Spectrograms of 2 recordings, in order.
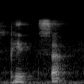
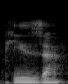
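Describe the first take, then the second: First: The middle consonant is a sharp ts sound. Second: The middle consonant is not a sharp ts. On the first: The speaker calls it right. "it's pizza, The sound is T S" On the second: The speaker calls it wrong. "We don't say pizza"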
